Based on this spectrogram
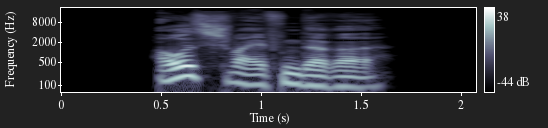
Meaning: inflection of ausschweifend: 1. strong/mixed nominative/accusative feminine singular comparative degree 2. strong nominative/accusative plural comparative degree
- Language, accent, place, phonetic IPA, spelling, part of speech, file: German, Germany, Berlin, [ˈaʊ̯sˌʃvaɪ̯fn̩dəʁə], ausschweifendere, adjective, De-ausschweifendere.ogg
